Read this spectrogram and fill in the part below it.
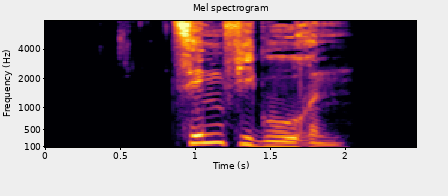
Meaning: plural of Zinnfigur
- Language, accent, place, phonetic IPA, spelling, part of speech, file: German, Germany, Berlin, [ˈt͡sɪnfiˌɡuːʁən], Zinnfiguren, noun, De-Zinnfiguren.ogg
